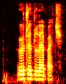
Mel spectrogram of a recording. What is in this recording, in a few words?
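"ыджыд лэбач", Komi, male; kpv audio dict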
